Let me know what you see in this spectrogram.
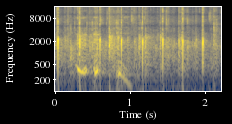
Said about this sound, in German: gebt den Frauen einmal einfach einen kräftigen Applaus.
